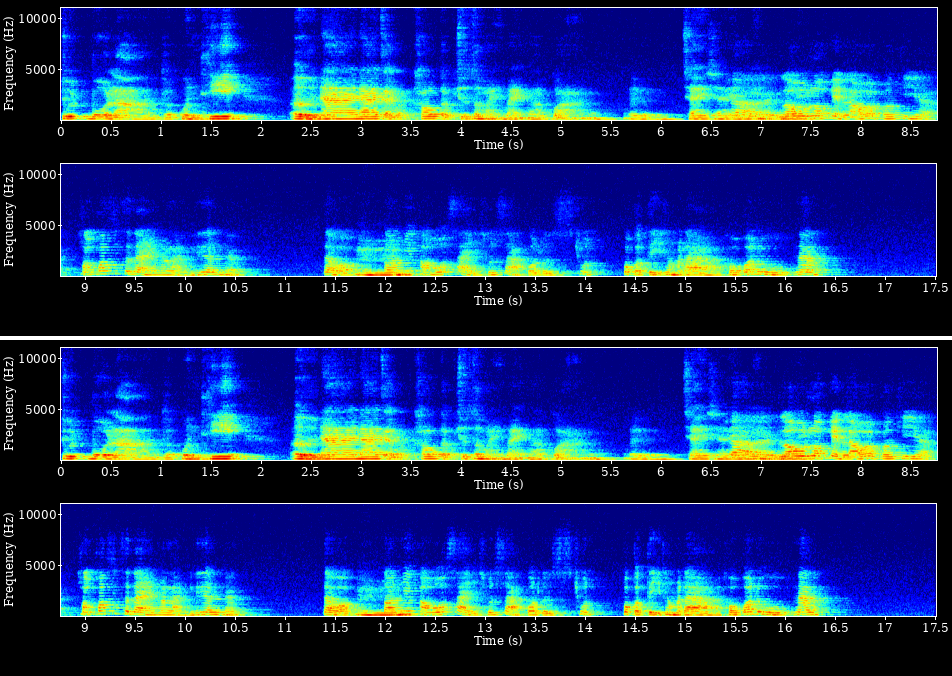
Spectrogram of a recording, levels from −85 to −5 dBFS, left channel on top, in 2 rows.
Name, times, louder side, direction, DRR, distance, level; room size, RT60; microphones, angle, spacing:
voice 1, 0.0-1.8 2.3-7.4 11.7-12.2, right 1 dB, 80° left, -8 dB, 0.9 m, -22 dB
voice 2, 6.7-10.5 11.4-11.7 12.0-14.0 14.4-16.3, right 3 dB, 90° right, 2 dB, 0.4 m, -26 dB
3.7 x 2.2 x 3.1 m, 0.77 s
head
